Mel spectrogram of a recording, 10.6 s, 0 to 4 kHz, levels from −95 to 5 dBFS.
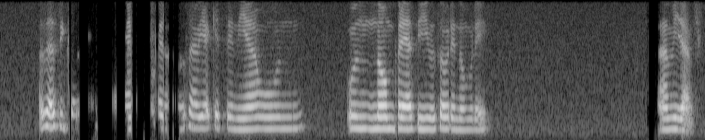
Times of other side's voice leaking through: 2.26-2.35

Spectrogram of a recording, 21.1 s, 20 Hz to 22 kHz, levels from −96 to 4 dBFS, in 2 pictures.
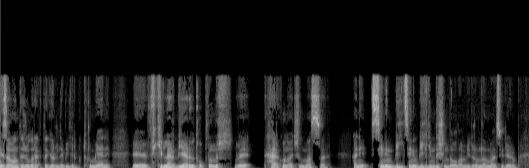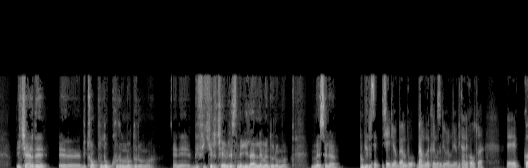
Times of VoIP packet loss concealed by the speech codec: none

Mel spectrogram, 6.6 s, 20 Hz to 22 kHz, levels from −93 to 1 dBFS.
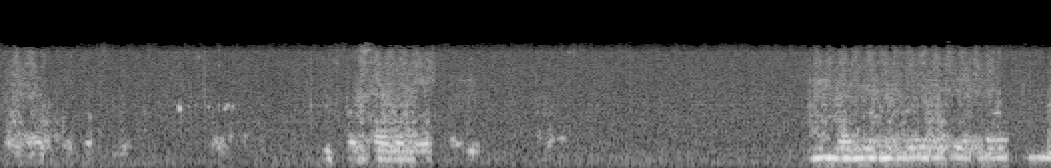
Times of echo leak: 0.00-6.57

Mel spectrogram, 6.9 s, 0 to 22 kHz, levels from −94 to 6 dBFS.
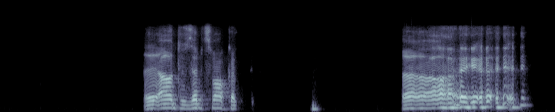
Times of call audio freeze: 3.27-3.86

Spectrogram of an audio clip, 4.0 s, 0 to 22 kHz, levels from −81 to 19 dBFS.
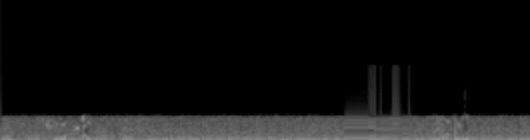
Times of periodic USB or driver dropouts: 1.94-3.93

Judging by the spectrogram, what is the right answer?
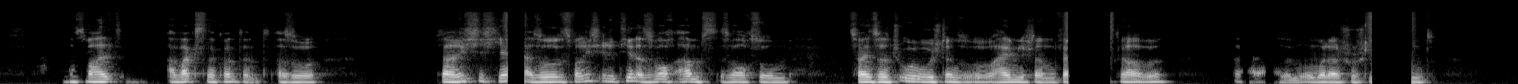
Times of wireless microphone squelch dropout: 5.02-5.28, 10.62-11.15, 13.64-14.17

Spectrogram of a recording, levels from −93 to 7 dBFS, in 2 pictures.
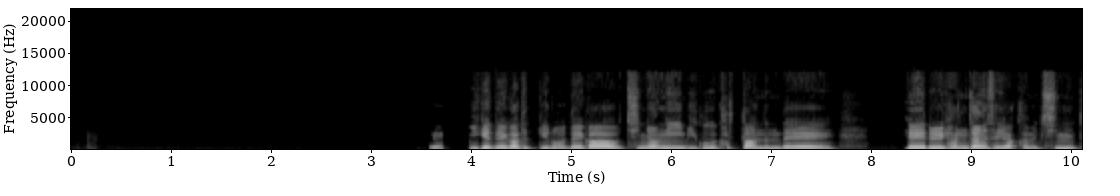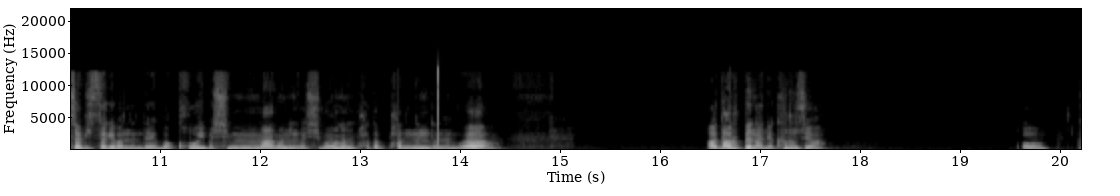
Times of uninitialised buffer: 13.77

